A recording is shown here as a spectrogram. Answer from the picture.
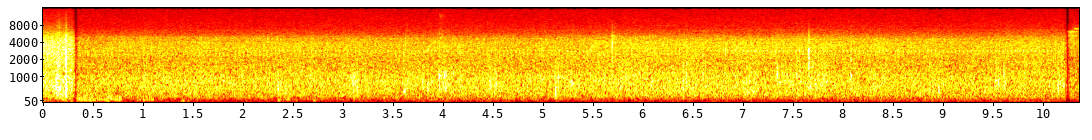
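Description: Steady soft hiss of a light breeze moving through woodland trees, with a few faint ticks.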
